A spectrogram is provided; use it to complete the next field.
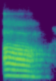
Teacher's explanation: j'ai une bouche grande ouverte, qui l'oppose au « i » qui est très serré, ou au « ou » qui est très rond comme ça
